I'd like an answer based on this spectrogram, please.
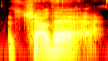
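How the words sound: It imitates the French chef's voice.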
